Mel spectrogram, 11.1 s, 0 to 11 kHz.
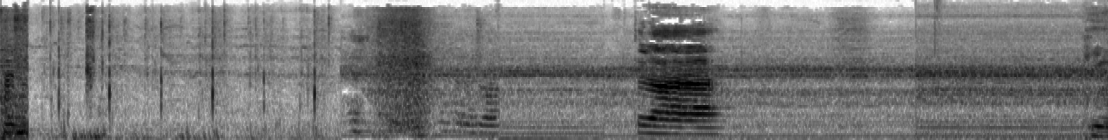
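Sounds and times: steady faint hum: 4.4 - 11.0.

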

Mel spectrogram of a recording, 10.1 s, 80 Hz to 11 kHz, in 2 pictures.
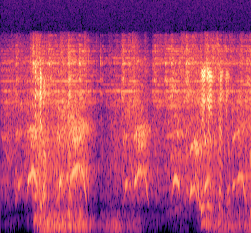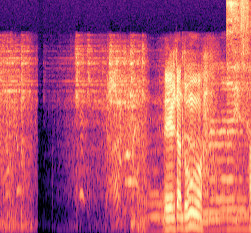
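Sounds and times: background music: 7.5 - 10.0.

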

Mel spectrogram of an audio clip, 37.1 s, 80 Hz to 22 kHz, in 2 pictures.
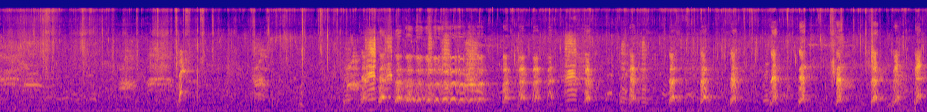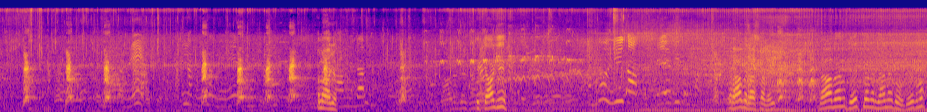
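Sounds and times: geese honking: 2.4 - 3.5, 5.0 - 5.5, 6.9 - 13.2.

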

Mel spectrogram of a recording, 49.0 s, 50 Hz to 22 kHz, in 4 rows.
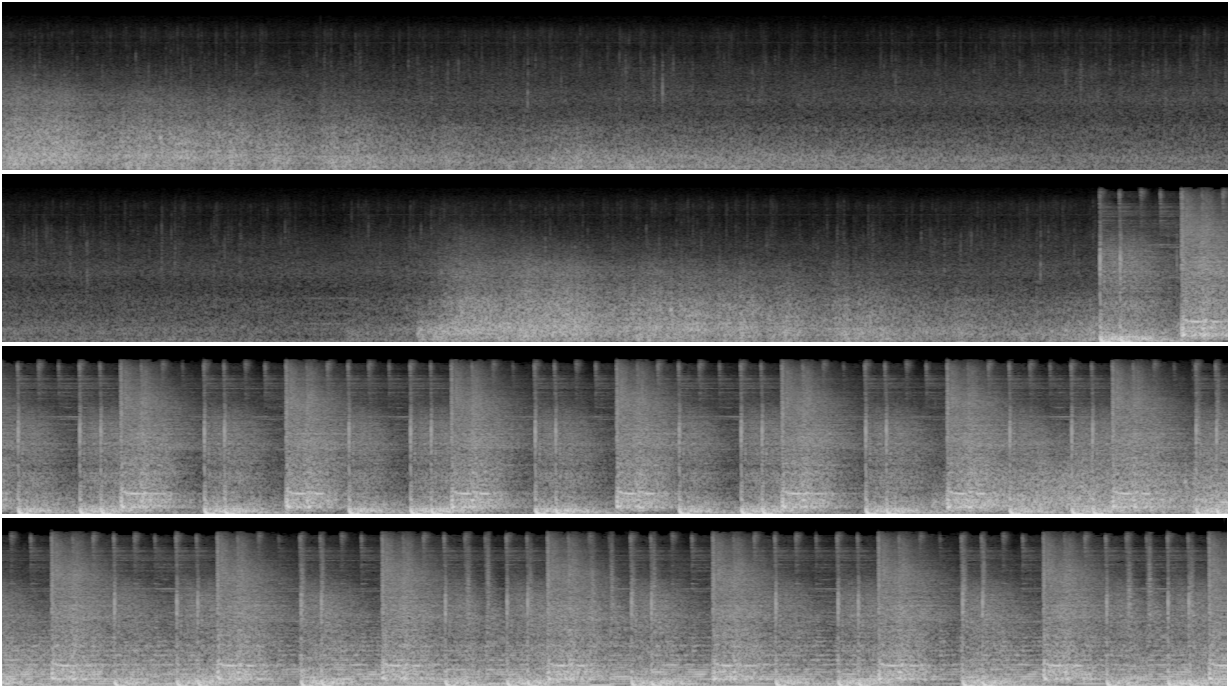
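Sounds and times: rolling thunder: 0.0 - 9.3, 16.4 - 49.0
steady rain: 0.0 - 49.0
band music with drums: 23.3 - 49.0.

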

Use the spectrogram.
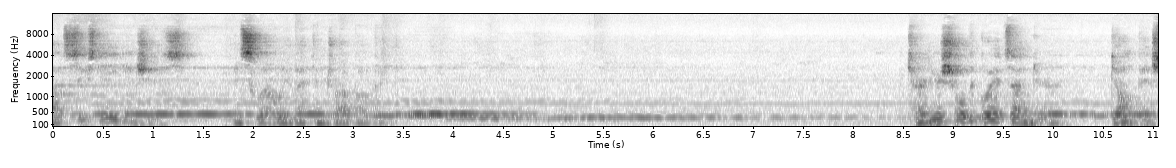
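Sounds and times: ambient synthesizer drone music: 0.0 - 11.0.

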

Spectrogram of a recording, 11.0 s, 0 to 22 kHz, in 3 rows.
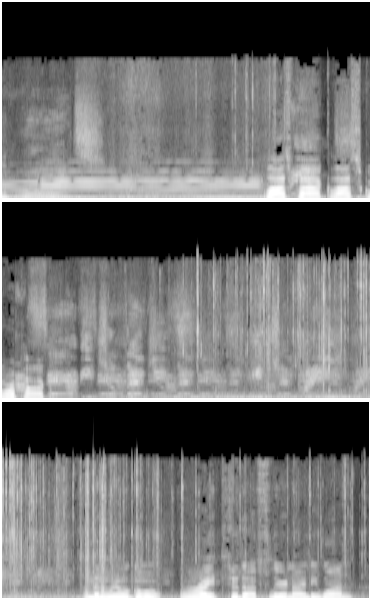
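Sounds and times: paper wrapper tearing and crinkling: 5.5 - 11.0.

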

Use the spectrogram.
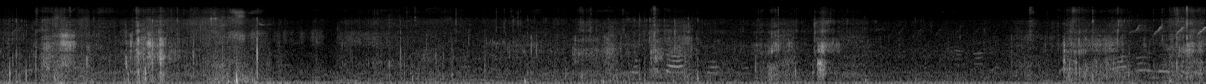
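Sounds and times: faint indistinct voices: 3.9 - 12.0
bird chirping rapidly: 11.1 - 12.0.

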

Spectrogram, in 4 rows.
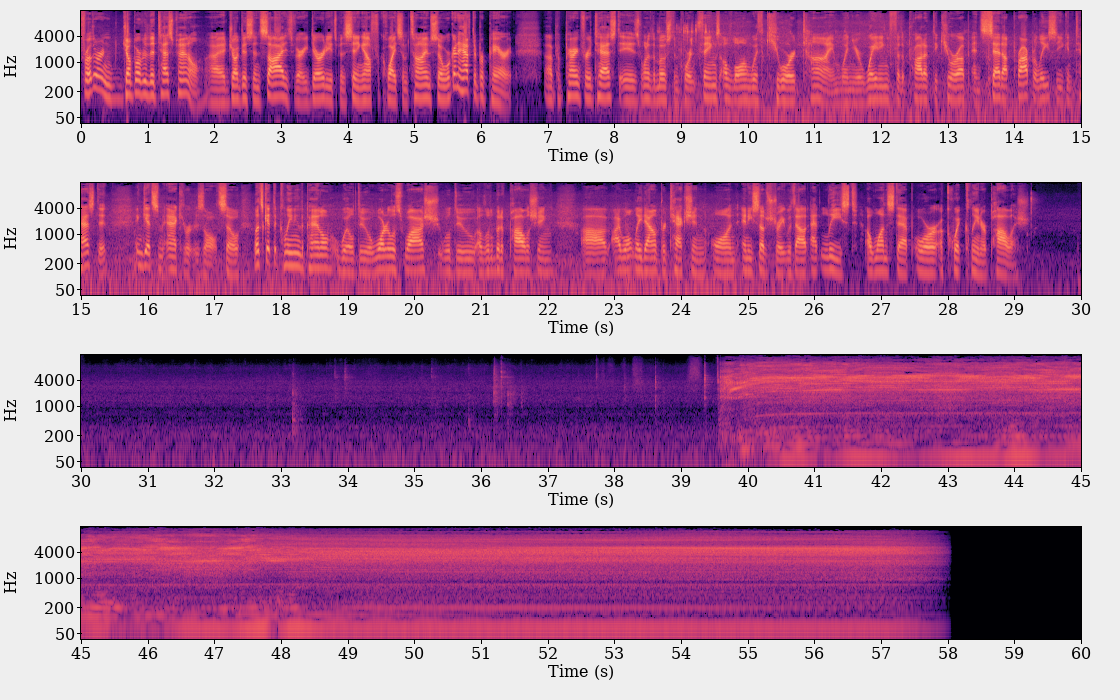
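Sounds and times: electric polisher running: 8.7 - 13.4, 39.6 - 58.0.

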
